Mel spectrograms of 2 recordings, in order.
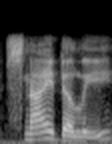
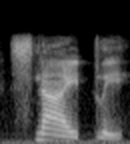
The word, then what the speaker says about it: snidely: word one more time so the e here at the end we we will not uh um uh sound that out so instead of snidely it's snidely snidely snidely good one more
